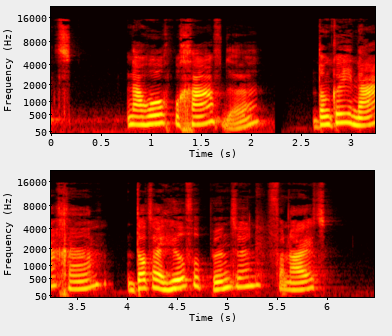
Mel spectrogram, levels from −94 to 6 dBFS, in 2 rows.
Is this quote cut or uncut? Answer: cut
